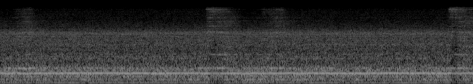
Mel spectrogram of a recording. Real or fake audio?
fake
